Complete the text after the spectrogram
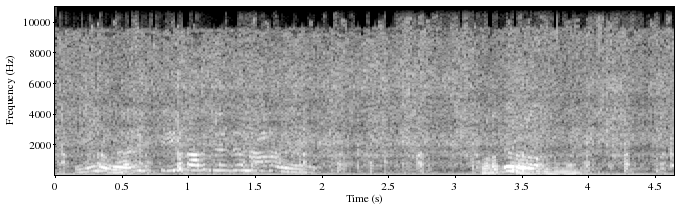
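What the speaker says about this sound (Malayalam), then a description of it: "ഈ സവാളക്ക് വേവാനുള്ള സമയം നിങ്ങൾ കൊടുക്കണം." Onions sautéing in a pan give a steady, close sizzling hiss that runs under a person talking for the whole stretch, with occasional stirring scrapes.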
